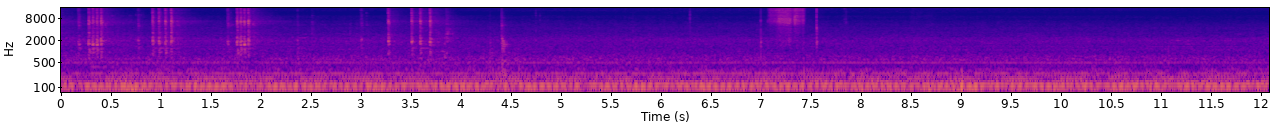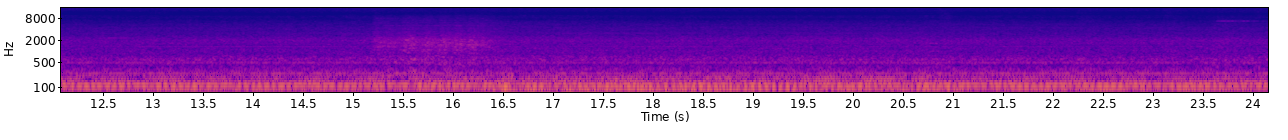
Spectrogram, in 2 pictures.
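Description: A steady low motor hum runs throughout. In the first few seconds come several sharp metallic clicks as the nitrogen charging hose is fitted to the accumulator's gas valve, and about fifteen seconds in there is a brief hiss.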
